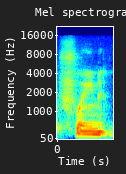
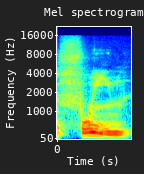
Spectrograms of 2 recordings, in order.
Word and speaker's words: faoin: So we don't say faoi on because that wouldn't be correct. We put faoi and on together, and together they make, I suppose you call it a new word called faoin. Faoin. It's easier to say and it makes for a more flowing conversation.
